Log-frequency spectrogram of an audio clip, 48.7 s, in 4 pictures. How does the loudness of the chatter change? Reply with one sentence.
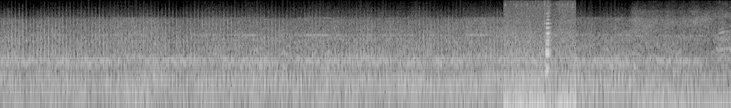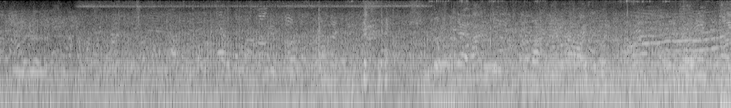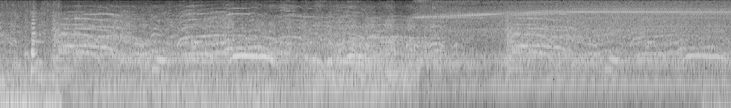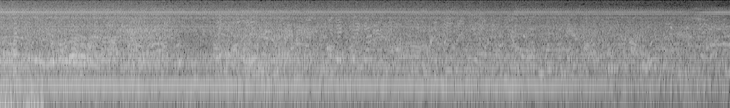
The loudness of the chatter goes up, then down.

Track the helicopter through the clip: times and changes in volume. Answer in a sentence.
The helicopter can be heard from 0.0 to 48.6 s, getting louder then quieter.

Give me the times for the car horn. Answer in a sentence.
You can hear the car horn from 8.3 to 9.6 s, from 24.1 to 25.4 s and from 36.0 to 37.3 s.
